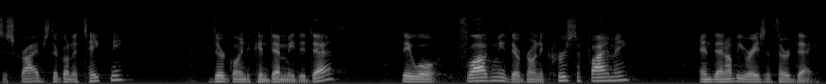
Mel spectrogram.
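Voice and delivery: hushed, steady voice; calm, quiet telling. Acted. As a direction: break hard news gently to friends. Jesus calmly tells the news.

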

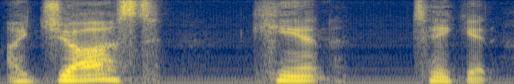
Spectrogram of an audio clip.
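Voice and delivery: low, soft and slow, worn out; a tired sigh of someone begging for peace; spent, pleading for calm; weary plea. Retold or imitated. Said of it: "We said".

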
